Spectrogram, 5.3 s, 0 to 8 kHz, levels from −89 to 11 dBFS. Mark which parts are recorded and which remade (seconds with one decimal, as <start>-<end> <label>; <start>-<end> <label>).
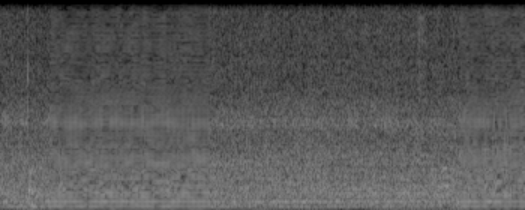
0.0-0.5 recorded; 0.5-2.1 remade; 2.1-4.6 recorded; 4.6-5.3 remade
